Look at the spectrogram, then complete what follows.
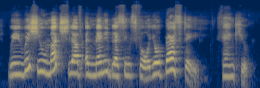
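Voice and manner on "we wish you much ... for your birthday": usual speaking voice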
